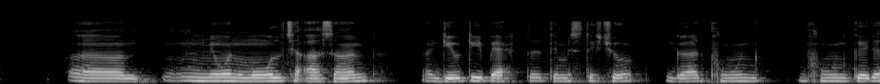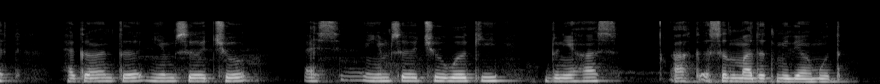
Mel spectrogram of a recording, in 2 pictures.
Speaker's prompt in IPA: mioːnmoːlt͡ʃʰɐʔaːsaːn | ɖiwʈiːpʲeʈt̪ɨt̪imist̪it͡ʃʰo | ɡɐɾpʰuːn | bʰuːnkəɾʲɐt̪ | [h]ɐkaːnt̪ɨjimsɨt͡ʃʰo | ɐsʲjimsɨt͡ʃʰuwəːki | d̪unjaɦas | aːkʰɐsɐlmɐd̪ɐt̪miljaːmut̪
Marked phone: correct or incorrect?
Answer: correct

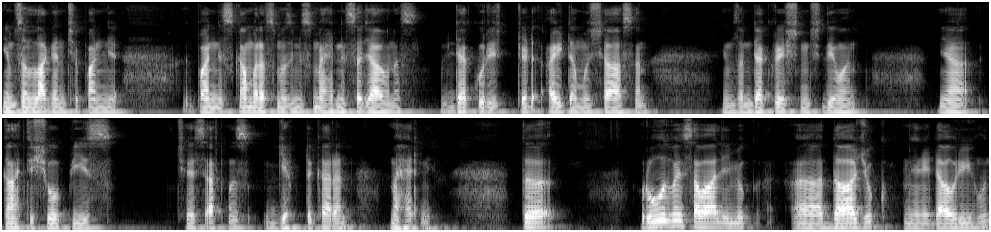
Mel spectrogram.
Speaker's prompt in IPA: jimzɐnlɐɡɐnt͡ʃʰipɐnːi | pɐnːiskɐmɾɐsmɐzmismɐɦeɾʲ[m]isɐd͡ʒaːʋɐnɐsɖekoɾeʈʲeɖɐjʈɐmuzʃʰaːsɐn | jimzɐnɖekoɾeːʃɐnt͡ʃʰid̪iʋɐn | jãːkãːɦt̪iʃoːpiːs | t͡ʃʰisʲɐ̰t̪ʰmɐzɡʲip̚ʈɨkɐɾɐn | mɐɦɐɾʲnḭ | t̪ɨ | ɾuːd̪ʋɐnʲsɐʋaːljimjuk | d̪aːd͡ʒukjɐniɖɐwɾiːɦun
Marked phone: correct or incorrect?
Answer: incorrect: n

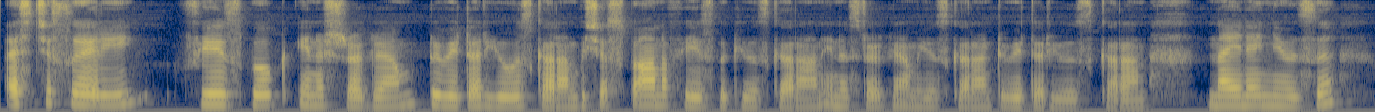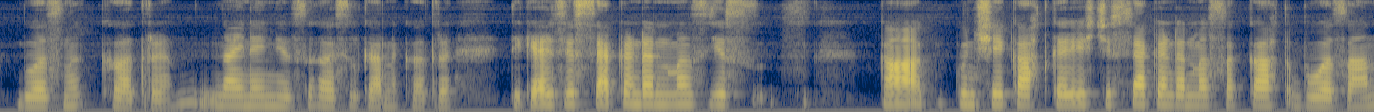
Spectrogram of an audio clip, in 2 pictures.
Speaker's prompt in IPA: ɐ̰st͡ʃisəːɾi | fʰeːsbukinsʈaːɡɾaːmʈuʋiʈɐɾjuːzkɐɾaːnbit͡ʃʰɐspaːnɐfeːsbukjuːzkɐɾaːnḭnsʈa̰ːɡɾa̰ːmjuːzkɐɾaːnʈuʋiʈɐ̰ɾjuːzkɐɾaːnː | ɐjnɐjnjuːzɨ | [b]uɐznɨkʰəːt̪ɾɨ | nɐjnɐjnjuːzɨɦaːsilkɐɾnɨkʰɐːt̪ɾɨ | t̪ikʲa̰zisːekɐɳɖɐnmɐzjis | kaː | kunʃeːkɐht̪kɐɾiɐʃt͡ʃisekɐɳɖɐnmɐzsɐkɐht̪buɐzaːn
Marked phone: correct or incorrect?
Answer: correct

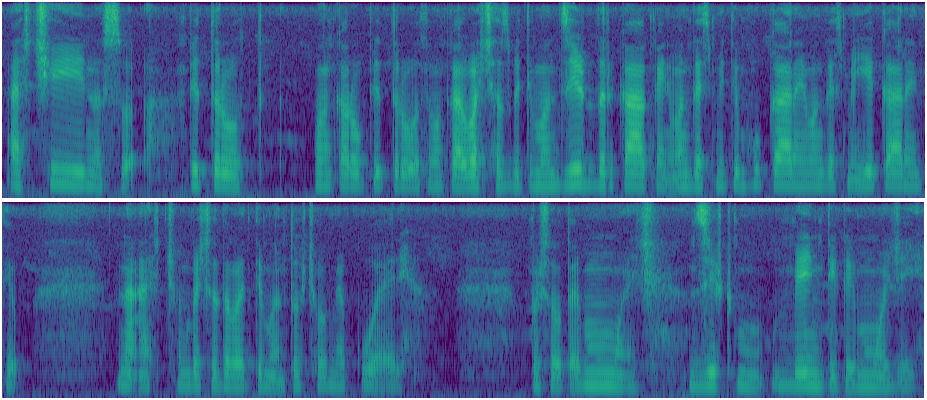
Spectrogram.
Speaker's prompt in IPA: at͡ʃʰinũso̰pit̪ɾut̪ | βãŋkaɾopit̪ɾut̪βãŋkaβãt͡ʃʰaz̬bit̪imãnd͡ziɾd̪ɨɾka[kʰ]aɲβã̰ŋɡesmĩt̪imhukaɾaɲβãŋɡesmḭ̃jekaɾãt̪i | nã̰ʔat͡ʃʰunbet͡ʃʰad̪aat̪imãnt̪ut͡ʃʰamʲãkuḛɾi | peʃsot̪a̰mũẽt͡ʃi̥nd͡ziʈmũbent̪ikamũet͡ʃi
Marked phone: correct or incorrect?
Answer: incorrect: k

